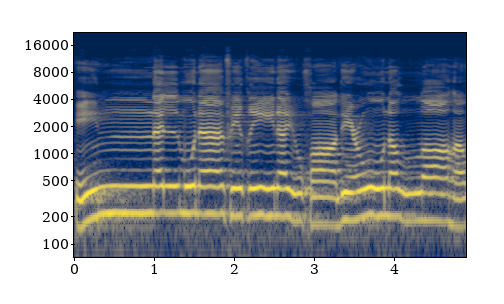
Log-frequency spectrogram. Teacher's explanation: لام سے پہلے نون پر زبر ہے تو اس لیے اس لام کو ہم پر یعنی موٹا پڑھیں گے۔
